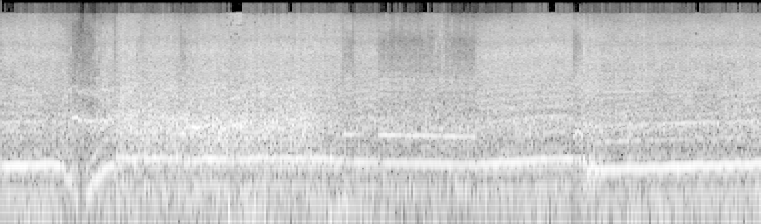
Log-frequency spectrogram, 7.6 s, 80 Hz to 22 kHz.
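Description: A car races flat out down a straightaway in Forza Horizon 5, its engine holding a loud, steady high drone with two brief dips in pitch, as if shifting gears.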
